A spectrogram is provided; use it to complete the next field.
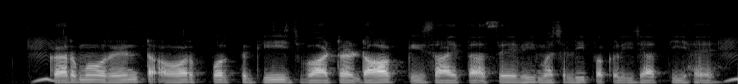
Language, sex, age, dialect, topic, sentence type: Hindi, male, 31-35, Awadhi Bundeli, agriculture, statement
